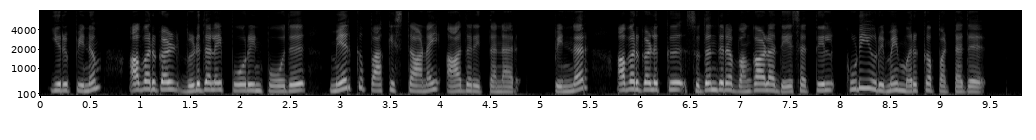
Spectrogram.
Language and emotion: Tamil, neutral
